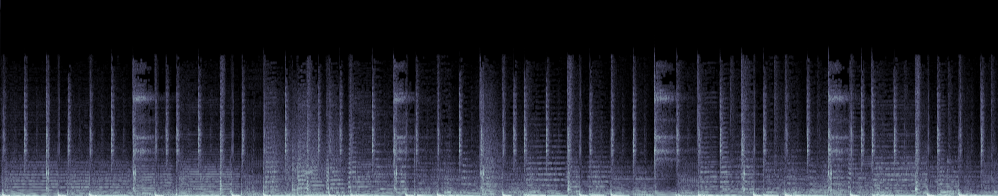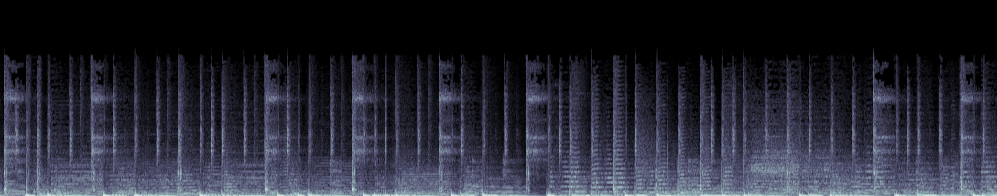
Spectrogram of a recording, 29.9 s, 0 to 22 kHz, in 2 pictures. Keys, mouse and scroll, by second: 7.4 click, 8.1-14.2 drag, 9.8-11.8 scroll down 2, 11.8 scroll up 1, 15.4-18.8 drag, 16.2 scroll up 1, 16.4 scroll down 1, 16.9 KP_0, 17.4-17.7 scroll up 1, 18.0-18.4 scroll down 1, 19.1 scroll up 1, 21.0 scroll down 1, 21.6 click, 21.9 KP_Decimal, 23.8 scroll down 1, 24.0 scroll up 1, 25.0 click, 26.4-28.8 drag.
